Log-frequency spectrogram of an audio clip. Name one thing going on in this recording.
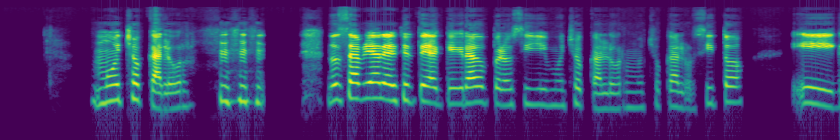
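A woman talks over an online call.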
